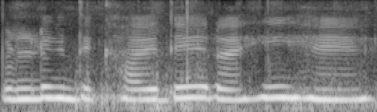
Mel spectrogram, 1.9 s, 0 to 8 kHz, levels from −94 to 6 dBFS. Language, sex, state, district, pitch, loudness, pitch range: Hindi, female, Goa, North and South Goa, 250 Hz, -12 LUFS, 245-270 Hz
